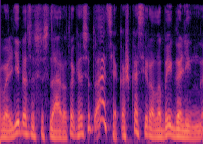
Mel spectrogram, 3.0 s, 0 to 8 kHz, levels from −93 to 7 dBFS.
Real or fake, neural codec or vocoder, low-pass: real; none; 7.2 kHz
